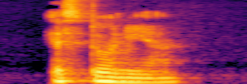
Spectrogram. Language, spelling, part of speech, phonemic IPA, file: Romanian, Estonia, proper noun, /esˈto.ni.(j)a/, LL-Q7913 (ron)-Estonia.wav
- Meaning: Estonia (a country in northeastern Europe, on the southeastern coast of the Baltic Sea)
